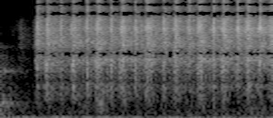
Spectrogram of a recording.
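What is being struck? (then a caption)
Plastic lipless crankbait lure with BB rattles. A standard Rat-L-Trap plastic lipless crankbait lure is shaken, its BB rattles (even more BBs than a Strike King lure) producing a bright, high-pitched maraca-like clatter. After a brief quiet start, it settles into a steady, rapid pulsing rattle.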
